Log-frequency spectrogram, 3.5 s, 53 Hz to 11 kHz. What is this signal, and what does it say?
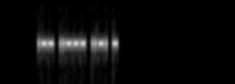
Morse code, heard as a keyed tone, about 46 wpm, 700 Hz. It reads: W2FT
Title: USA Call Signs - 4 Characters - Repeated 3x - 45wpm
